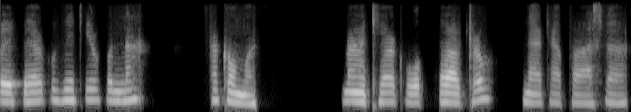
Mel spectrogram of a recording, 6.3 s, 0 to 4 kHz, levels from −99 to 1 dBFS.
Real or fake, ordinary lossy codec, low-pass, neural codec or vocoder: fake; none; 3.6 kHz; codec, 16 kHz, 0.5 kbps, X-Codec, HuBERT features, trained on general audio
